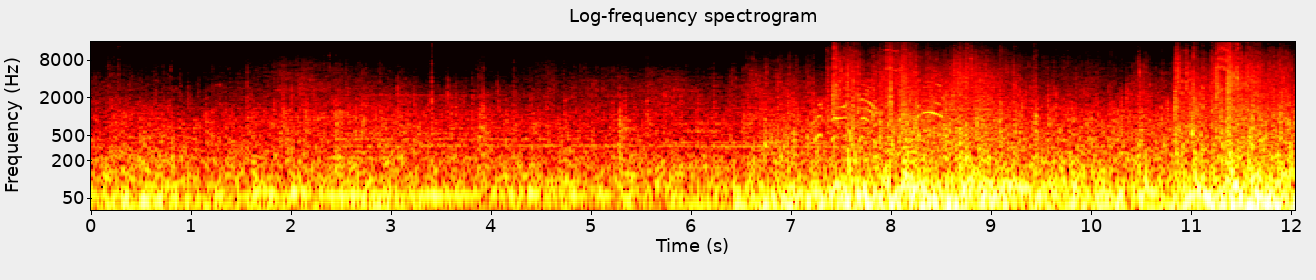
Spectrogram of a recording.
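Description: Flames roar and crackle all around.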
